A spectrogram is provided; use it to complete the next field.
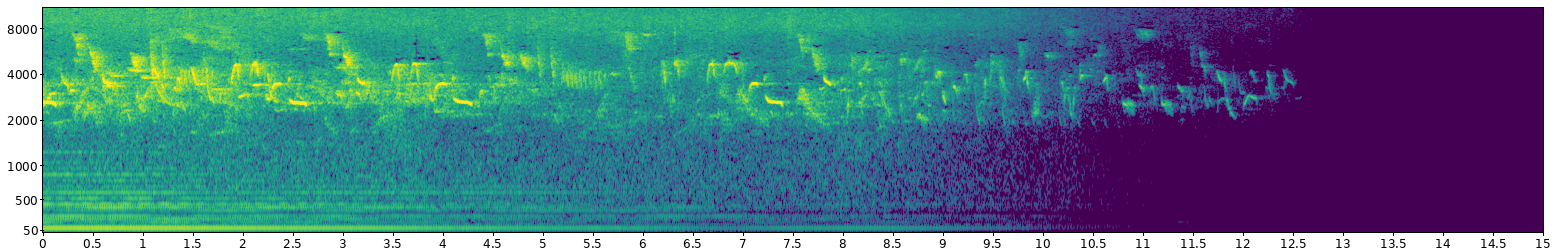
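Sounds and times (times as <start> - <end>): low steady hum: 0.0 - 11.1
birds chirping: 0.0 - 12.3.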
